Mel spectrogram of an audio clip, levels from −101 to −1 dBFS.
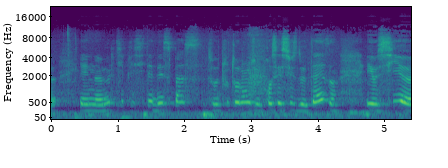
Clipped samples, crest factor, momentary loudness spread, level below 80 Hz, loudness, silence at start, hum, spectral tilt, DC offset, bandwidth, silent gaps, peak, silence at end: under 0.1%; 20 dB; 11 LU; -62 dBFS; -37 LUFS; 0 s; none; -2 dB/octave; under 0.1%; 12.5 kHz; none; -18 dBFS; 0 s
